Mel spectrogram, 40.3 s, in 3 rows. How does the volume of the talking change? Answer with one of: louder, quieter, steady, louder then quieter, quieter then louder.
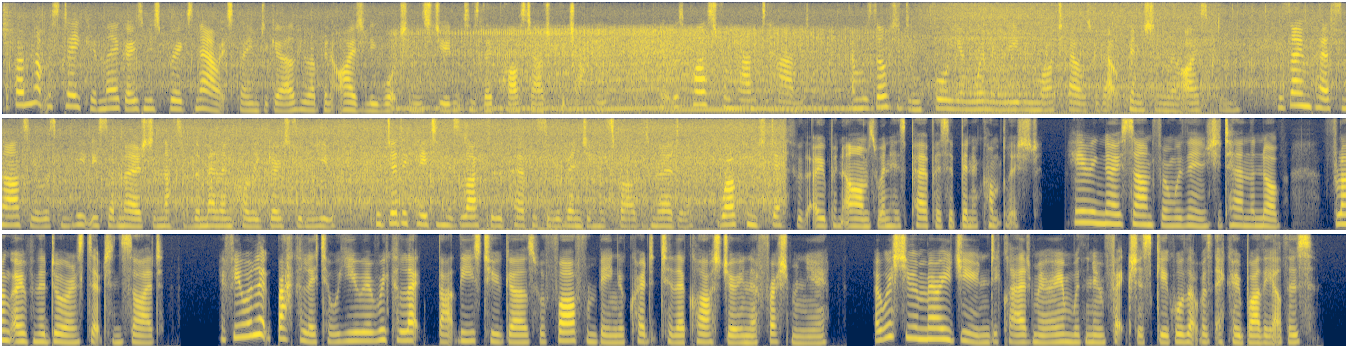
steady.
